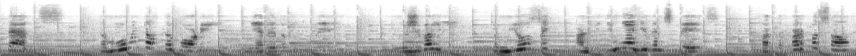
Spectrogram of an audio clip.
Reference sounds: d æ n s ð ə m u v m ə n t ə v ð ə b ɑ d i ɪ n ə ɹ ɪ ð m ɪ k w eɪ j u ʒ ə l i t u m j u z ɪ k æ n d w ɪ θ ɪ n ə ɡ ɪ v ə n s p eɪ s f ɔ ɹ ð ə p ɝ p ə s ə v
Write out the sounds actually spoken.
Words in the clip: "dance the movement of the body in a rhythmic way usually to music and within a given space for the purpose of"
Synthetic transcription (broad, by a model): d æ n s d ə m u m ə n t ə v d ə b ɑ d i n ə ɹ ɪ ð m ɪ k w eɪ j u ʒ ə l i t u m j u z ɪ k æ n d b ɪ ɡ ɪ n ə ɡ ɪ v ə n s p eɪ s f ɔ ɹ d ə p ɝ p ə s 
